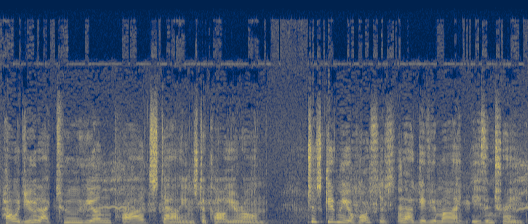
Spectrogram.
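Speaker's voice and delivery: high, eager trickster's pitch; sly young Donald. Acted. Donald coaxing the farmer into a trade, high and eager. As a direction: sell the swap like a cheeky lad.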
